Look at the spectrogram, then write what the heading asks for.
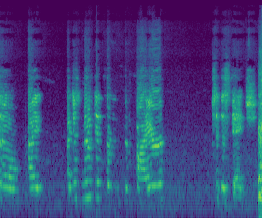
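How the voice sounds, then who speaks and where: Raised, projected voice at a very slow pace, with very wide pitch swings and long, frequent pauses. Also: woman, high pitch for a woman. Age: 50s. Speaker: folk singer and bard. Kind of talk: interview.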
